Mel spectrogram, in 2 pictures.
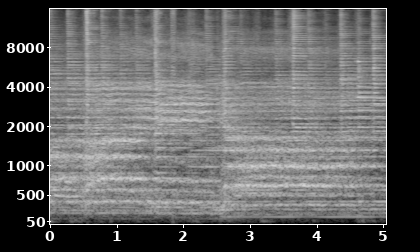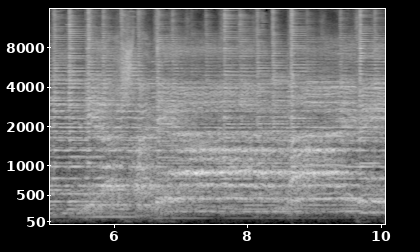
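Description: A large congregation singing a worship song together, many voices held on long sung notes, with musical accompaniment.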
